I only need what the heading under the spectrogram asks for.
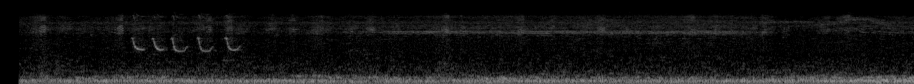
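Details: White-winged becard (Pachyramphus polychopterus) singing at Reserva Ecológica Costanera Sur, Argentina: a quick run of five soft, clear whistled notes, then silence, over a steady low rumble and a thin insect-like hum.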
